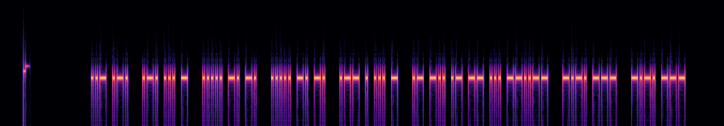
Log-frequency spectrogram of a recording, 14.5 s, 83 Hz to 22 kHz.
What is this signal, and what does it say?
Morse code, heard as a keyed tone, about 28 wpm, 700 Hz. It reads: UR RST 5NN 5NN WEST ADAMS, CO CO
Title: Practice QSO - Exchange 1 - Beginning - 28wpm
